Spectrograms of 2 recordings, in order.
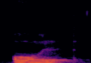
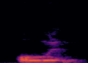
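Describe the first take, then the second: First: Said in the usual way. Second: Put-on "old" said with a heavier, more marked Scottish vowel; a strong Glasgow-style "old". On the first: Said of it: "Old, ellos dirían old". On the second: Shown as a demonstration. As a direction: lean into a thick Scottish "old". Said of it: "mucho más marcado".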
